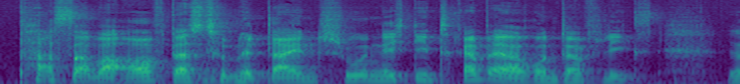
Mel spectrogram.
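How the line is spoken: Laughing. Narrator (German): lachte er

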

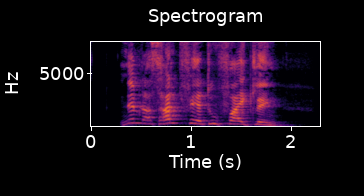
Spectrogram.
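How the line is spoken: Courier bellowing. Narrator (German): brüllte der Kurier

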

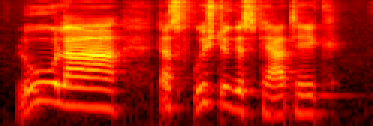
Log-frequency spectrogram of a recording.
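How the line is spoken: Little brother calling from below. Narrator (German): rief von unten ihr kleiner Bruder Leo

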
